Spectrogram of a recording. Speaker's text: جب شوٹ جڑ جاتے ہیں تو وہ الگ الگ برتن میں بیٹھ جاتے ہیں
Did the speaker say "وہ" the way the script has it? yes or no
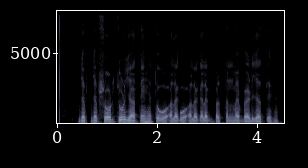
yes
